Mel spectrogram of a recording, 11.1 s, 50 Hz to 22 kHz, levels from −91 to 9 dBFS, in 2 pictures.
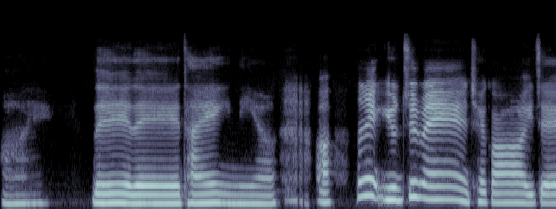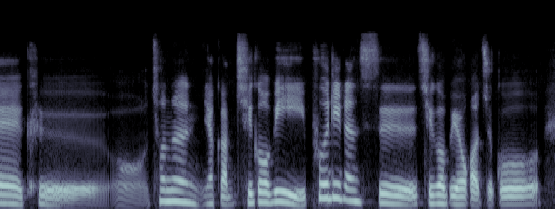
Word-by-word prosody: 아 165 -1 -6
예. 170 0 -13 0.4
네 175 -1 +4
네. 165 0 +4
다행이네요. 170 -1 -1 0.4
아 185 -3 -2 0.2
선생님 290 -4 +2
요즘에 245 -3 +3
제가 180 -2 -1
이제 170 -2 0
그 425 +1 -5
어 - - -18
저는 205 -7 -2
약간 155 -3 -5
직업이 180 -4 +1
프리랜스 205 - -1
직업이어 155 -3 0
가지고 150 +1 -2
175 Hz, 215 characters per minute, -20 LUFS, 165-215 Hz, 0.4 s, 네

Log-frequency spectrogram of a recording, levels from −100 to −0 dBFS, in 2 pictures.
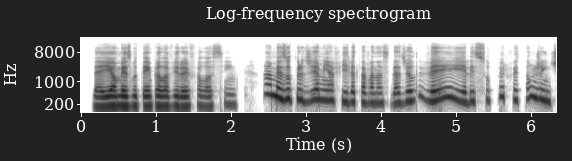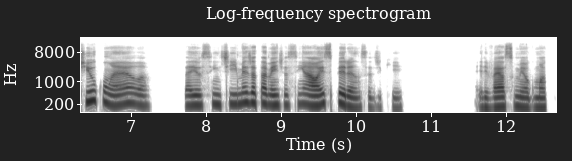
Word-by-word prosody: Daí, 170 0 +5
ao 180 - +8
mesmo 180 0 +5
tempo, 175 +1 +1
ela 175 0 +5
virou 175 -1 +2
e 170 - 0
falou 175 -1 -7
assim: 195 +3 -11 0.4
"Ah, 410 -1 0
mas 315 -5 +8
outro 290 -1 +2
dia 270 +4 0
a - - 0
minha 270 -1 -1
filha 240 -1 -2
estava 225 -1 -4
na 220 0 -5
cidade, 220 +2 -5
eu 255 - +3
levei, 290 -1 +2
ele 240 +1 0
super 275 +8 -9
foi 275 -2 -5
tão 315 +5 -2
gentil 260 -2 0
com 230 -6 -3
ela". 195 -1 -3 0.5
Daí 185 0 -3
eu 190 0 -2
senti 200 +1 -8
imediatamente, 210 -3 -1
assim, 205 +2 -9
oh, 185 -1 +3
esperança 180 -6 -2
de 160 +1 -22
que 155 -1 -18 1.0
ele 160 0 -8
vai 160 +1 0
assumir 165 0 -3
alguma 160 0 -4
205 Hz, 195 wpm, -25 LUFS, 175-250 Hz, 1.0 s, ao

